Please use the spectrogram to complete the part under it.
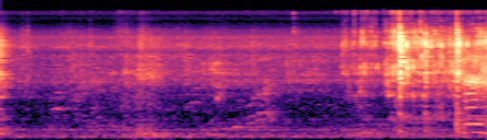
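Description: Water pours into a cooking pot of singh fish and winter radish curry, a soft trickling under a quiet kitchen hum that swells and splashes louder in the last second or so.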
